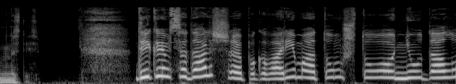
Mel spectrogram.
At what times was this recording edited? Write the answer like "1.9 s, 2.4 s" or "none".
none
